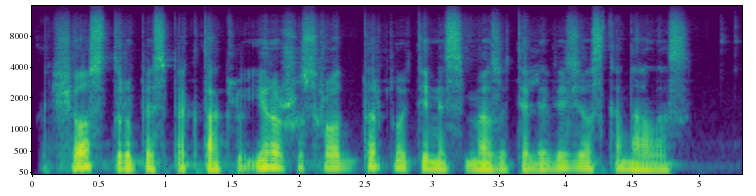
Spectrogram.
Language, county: Lithuanian, Telšiai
